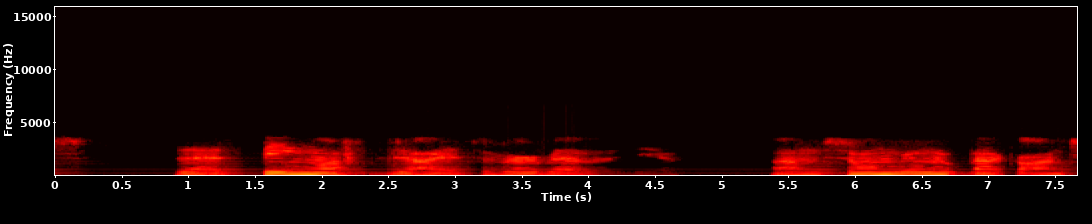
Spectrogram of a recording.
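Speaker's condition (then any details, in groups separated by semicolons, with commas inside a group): Multiple sclerosis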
